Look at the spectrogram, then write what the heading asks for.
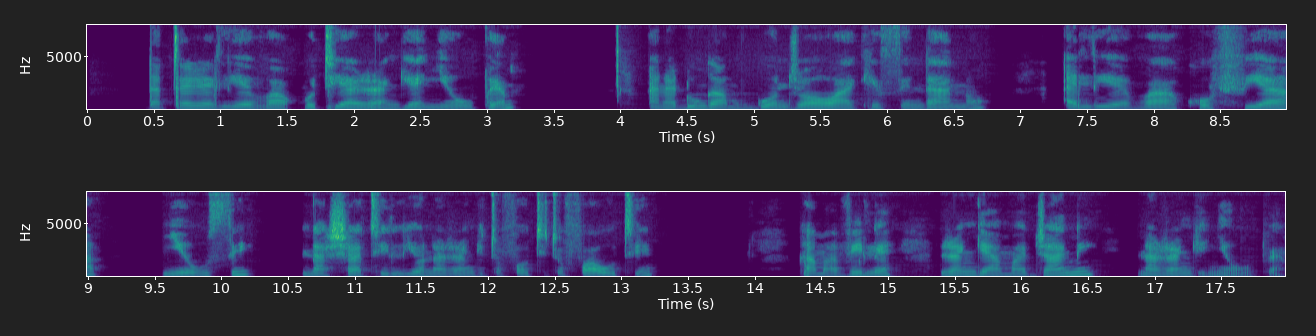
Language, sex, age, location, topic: Swahili, female, 25-35, Mombasa, health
